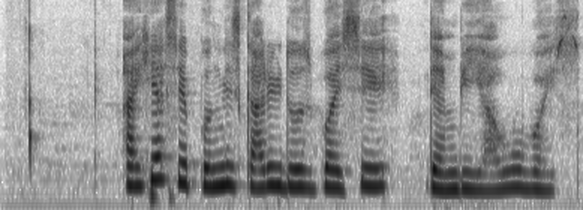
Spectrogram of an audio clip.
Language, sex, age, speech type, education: Nigerian Pidgin, female, 15-29, read, primary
